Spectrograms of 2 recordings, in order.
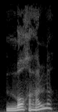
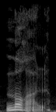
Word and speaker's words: morale: but in that case you've got this at the end, which is silent, so you don't pronounce it.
